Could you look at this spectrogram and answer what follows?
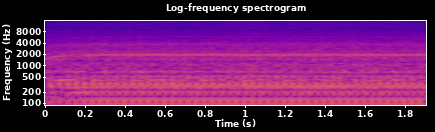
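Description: A sewing machine stitches down a Bargello quilt strip with a fast, even mechanical chatter and motor hum, close and steady with no talk.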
